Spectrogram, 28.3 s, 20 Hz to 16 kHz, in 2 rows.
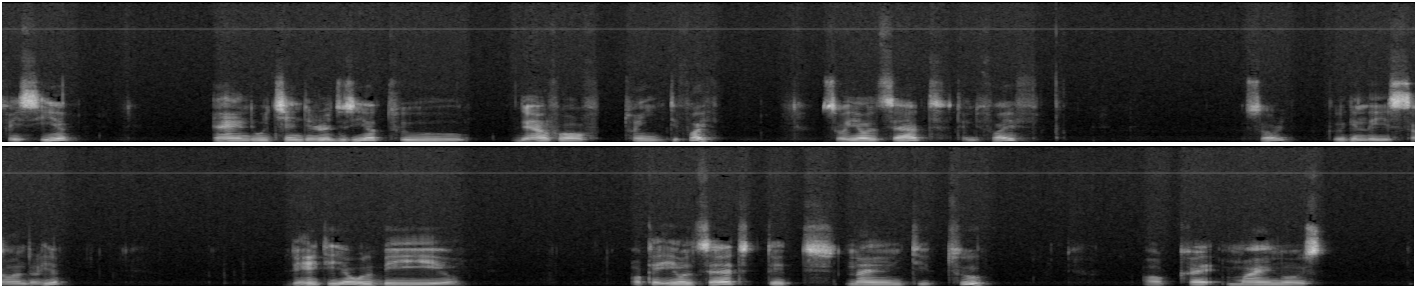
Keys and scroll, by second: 3.6 alt+Tab, 7.4 alt+Tab, 9.6-11.2 typing, 16.8 alt+Tab.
